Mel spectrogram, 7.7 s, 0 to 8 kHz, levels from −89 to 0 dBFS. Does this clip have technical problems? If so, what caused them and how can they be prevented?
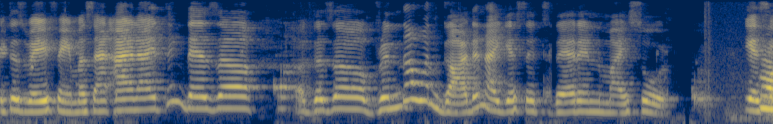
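Yes. Echo leak appears at 0.0–0.22 s, 2.76–3.11 s, 5.26–5.53 s and 6.67–7.16 s as a faint copy of the speech trailing by 245 ms, roughly 15 to 35 dB below it. The likely cause is a far-end loudspeaker whose echo canceller let part of the returned signal slip back into the call. A headset at that end, or lower speaker volume, prevents it.

Background gated by the echo canceller occurs at 1.67–2.12 s, 2.48–2.76 s and 5.94–6.9 s, where the room sound briefly collapses by about 36 to 40 dB and then returns. The canceller clamps the microphone while the loudspeaker plays and releases it afterwards. Gentler suppression settings, or a headset, avoid these dropouts.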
